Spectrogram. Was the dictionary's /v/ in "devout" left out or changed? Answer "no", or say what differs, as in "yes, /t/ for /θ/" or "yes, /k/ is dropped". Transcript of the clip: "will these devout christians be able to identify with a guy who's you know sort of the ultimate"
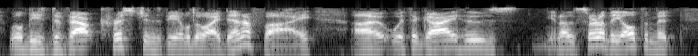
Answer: no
